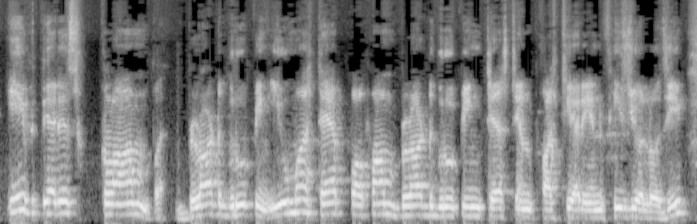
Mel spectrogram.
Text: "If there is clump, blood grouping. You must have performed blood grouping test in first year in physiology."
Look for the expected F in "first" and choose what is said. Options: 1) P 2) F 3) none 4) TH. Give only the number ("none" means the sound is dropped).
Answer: 1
